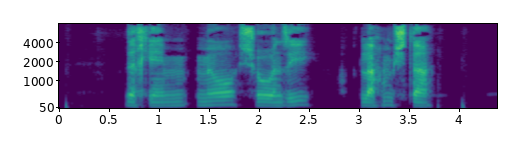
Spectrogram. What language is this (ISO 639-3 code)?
pus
